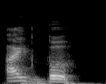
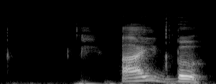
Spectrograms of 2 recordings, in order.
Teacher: É um som um pouquinho diferente que nós temos no xavante e em alguns outros idiomas também. E fica entre o a e o e. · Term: vogal média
